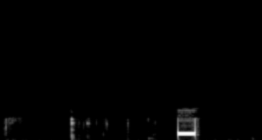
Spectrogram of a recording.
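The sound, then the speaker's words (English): A single short electronic beep as the entry and exit door chimes are turned off, loud and steady in pitch, with two stacked tones, sounding alone after some faint soft clicks and rustles. “You heard that little beep.”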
